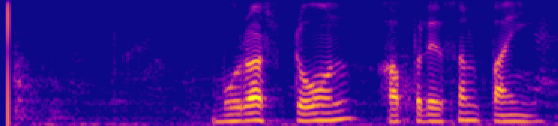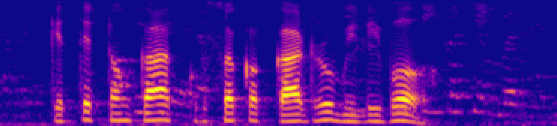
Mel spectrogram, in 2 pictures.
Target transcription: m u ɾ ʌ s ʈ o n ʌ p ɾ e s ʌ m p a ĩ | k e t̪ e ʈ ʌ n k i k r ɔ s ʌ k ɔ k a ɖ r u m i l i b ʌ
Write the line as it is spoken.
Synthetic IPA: m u ɾ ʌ s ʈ o n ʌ p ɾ e s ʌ n p a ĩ | k e t̪ e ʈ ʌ ŋ k a k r u s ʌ k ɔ k a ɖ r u m i l i b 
